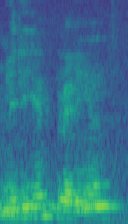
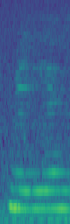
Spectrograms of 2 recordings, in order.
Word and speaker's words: Midian: Midian.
